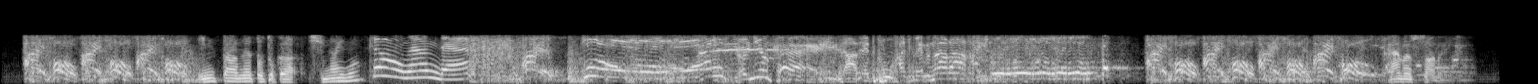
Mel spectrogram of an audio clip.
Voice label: cm Panasonic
